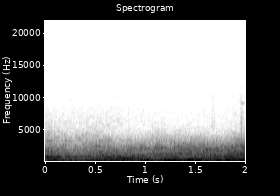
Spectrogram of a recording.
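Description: Steady low drone of a spaceship's engines: several held low tones over a rushing hiss.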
